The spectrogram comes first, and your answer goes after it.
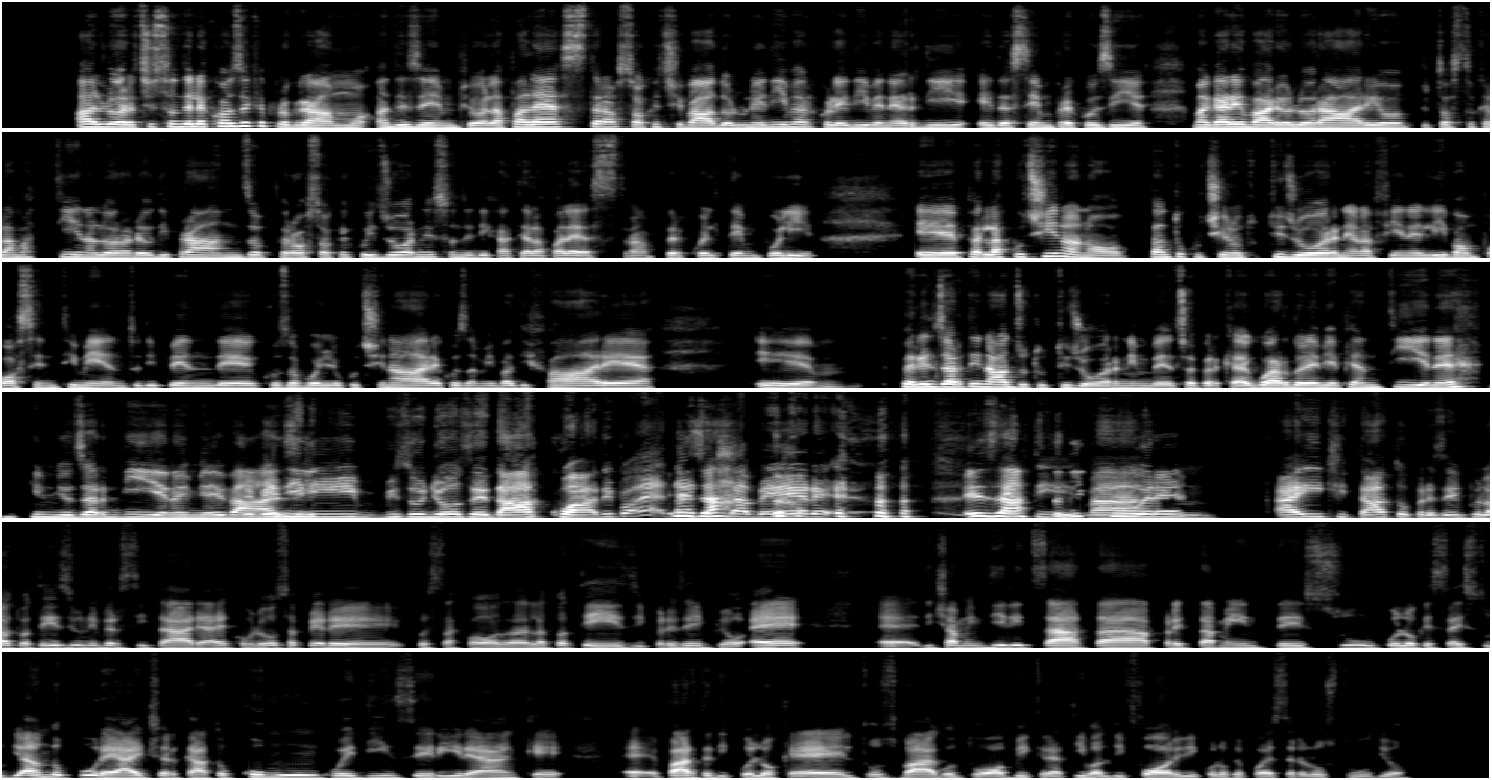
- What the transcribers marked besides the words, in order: other background noise; tapping; laughing while speaking: "piantine"; put-on voice: "Eh, dacci da bere!"; laughing while speaking: "Esatto"; chuckle
- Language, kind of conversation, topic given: Italian, podcast, Come trovi l’equilibrio tra lavoro e hobby creativi?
